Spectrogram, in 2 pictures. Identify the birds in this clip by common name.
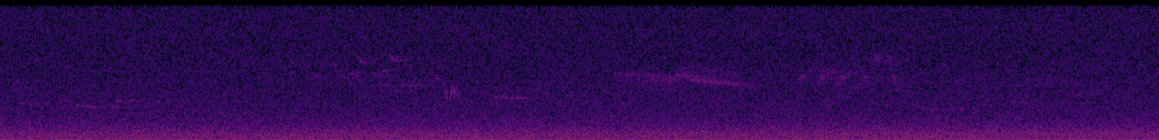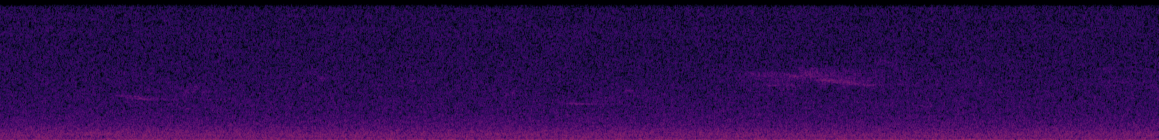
Hermit Warbler, Orange-crowned Warbler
